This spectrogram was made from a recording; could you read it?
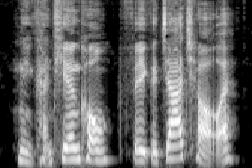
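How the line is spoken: Joking. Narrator (Chinese): 遇到了小孩子，每每喜欢开个玩笑，说

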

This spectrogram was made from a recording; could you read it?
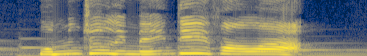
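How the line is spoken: Shouting in unison. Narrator (Chinese): 大树、小树一起喊道

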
